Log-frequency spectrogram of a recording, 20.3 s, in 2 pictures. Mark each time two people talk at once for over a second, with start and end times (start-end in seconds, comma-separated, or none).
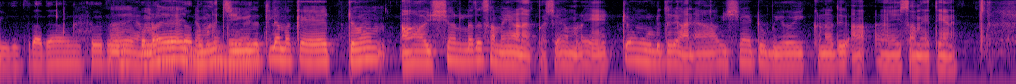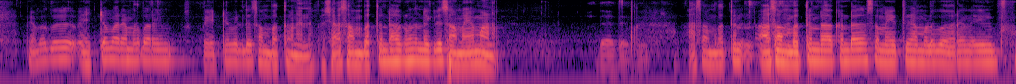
1.1-2.8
